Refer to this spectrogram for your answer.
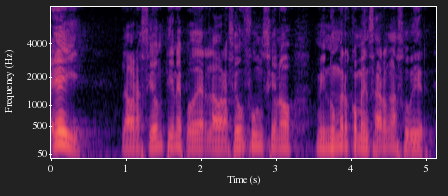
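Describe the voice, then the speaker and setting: A man talks at a moderate pace in a fairly high pitch. He has a plain, everyday voice. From Puerto Rico, Toa Baja. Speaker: singer and cancer survivor. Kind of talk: testimony. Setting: church stage with audience.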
